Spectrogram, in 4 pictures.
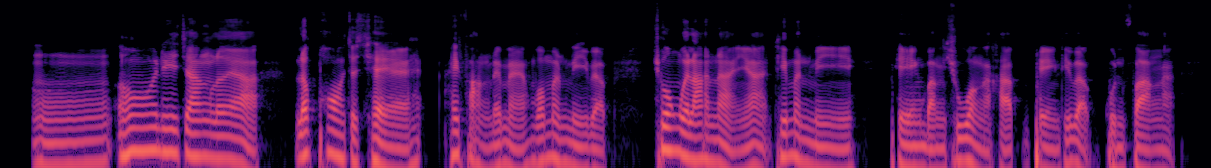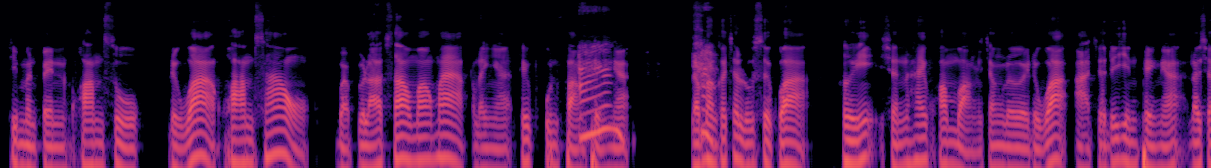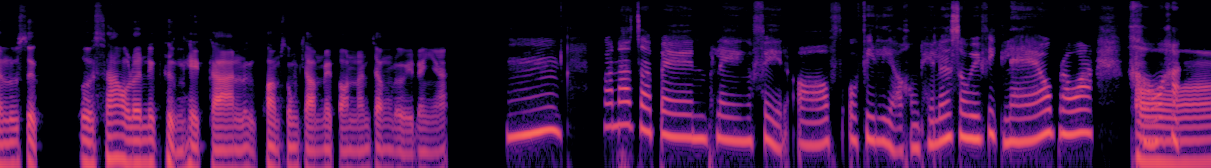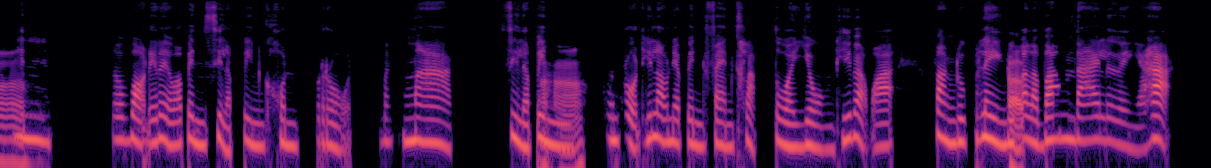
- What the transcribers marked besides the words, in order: tapping; drawn out: "อ๋อ"; stressed: "โปรดมาก ๆ"; other background noise
- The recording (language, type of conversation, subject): Thai, podcast, เพลงไหนที่เป็นเพลงประกอบชีวิตของคุณในตอนนี้?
